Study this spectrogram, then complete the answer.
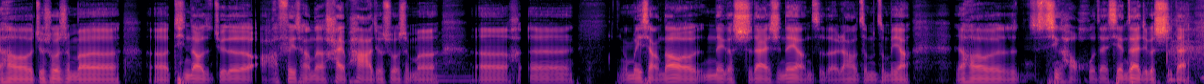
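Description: A man with a very deep, low pitch speaks at a moderate pace in a flat, monotone way, on a very clean recording with a silent background. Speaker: rapper. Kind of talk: interview conversation.

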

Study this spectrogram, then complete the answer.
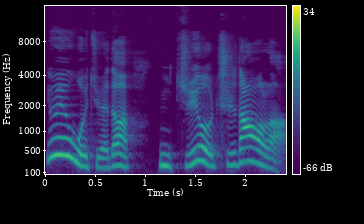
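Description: Her tone bright and sharp, a woman talks at a moderate pace with very wide pitch swings. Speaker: podcast co-host, management consultant. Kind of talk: casual chat.

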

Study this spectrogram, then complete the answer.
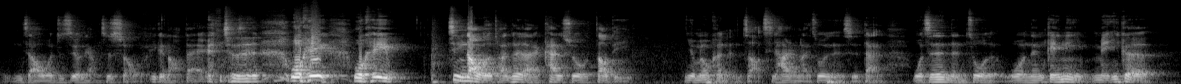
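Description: A man at medium pitch talks at a fairly quick pace with very wide pitch swings and big swings in loudness, heard with audible room echo and noticeable background noise. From Taiwan. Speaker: user experience designer. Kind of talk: interview.

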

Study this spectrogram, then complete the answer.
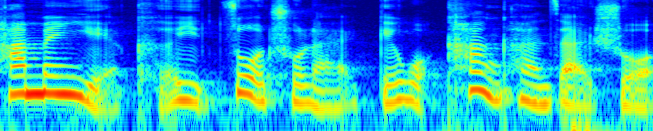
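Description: At a fairly slow pace, a woman speaks in a normal speaking voice at a fairly high pitch with ordinary pitch variation. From China, Wuhan. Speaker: publisher. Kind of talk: interview conversation. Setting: studio in old Shanghai house. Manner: frequent fillers and laughter.

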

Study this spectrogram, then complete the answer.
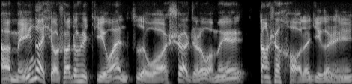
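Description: The speaker takes a fairly slow pace, and the intonation rises and falls in a lively way. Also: man. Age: 50s. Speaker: poet and food delivery rider. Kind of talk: interview. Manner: halting, many fillers.

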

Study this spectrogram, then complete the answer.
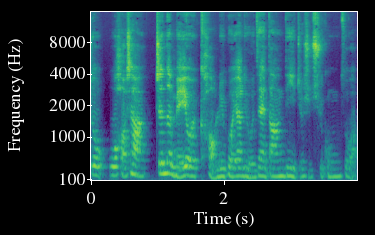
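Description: The woman's tone is bright and sharp. She speaks at a moderate pace. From Hunan, China. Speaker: office worker. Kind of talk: casual chat.

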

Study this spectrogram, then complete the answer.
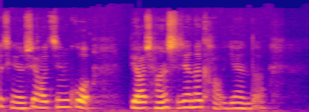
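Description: A fairly high-pitched woman's voice at a fairly quick pace with ordinary pitch variation, over noticeable background noise. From Yueqing, Wenzhou, Zhejiang, China. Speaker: podcast host. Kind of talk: casual chat.

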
